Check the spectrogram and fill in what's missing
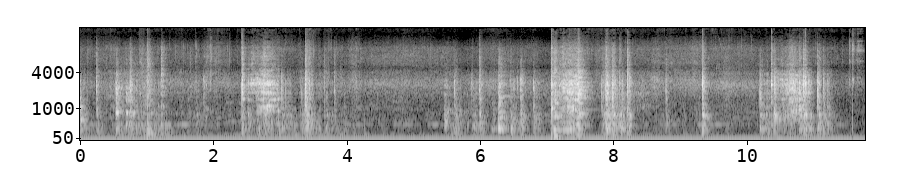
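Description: Spinach paratha frying in a pan for breakfast, with bursts of sizzling and the clatter of a spatula turning and pressing the flatbread, loud and close, alternating with quieter stretches and no talking.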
